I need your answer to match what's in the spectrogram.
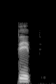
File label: Kapingamarangi; clam Shell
